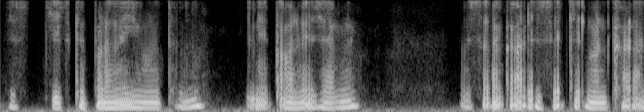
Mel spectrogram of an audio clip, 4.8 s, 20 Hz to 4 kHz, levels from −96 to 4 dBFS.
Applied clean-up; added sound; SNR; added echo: neural diffusion model UNIVERSE++.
